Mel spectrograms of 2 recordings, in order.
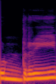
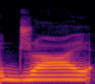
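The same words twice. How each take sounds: First: ड्री ending in an ee sound; wrong Y reading. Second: ड्राई ending in a long eye sound. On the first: Teacher showing how not to read dry, ड्री with ee. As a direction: say ड्री with ee in place of eye. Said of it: "इसको ड्री नहीं पढ़ेंगे". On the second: Teacher showing the reading of dry, ड्राई with eye. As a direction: say ड्राई with a clear eye vowel. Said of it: "आई का sound आएगा वाई के लिए". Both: Shown as a demonstration.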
